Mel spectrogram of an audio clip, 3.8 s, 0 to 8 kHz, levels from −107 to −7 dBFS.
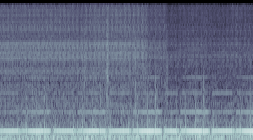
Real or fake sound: real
